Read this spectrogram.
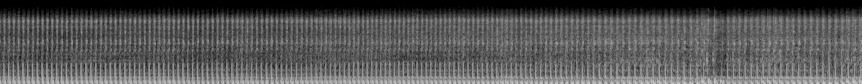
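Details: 12 HP air-cooled single-cylinder diesel, test run after overhaul; it had run once and then become hard to turn (owner suspected piston), valve clearance reset and oil added. Steady, even thumping holding constant speed, no knocks or rubbing. Normal running.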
